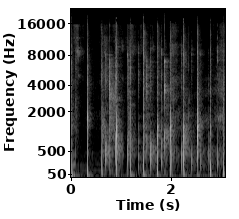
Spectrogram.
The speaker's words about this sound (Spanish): 10 añitos. una, un aplauso para Instagram.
